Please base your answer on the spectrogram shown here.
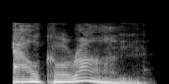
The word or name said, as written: alcoranic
